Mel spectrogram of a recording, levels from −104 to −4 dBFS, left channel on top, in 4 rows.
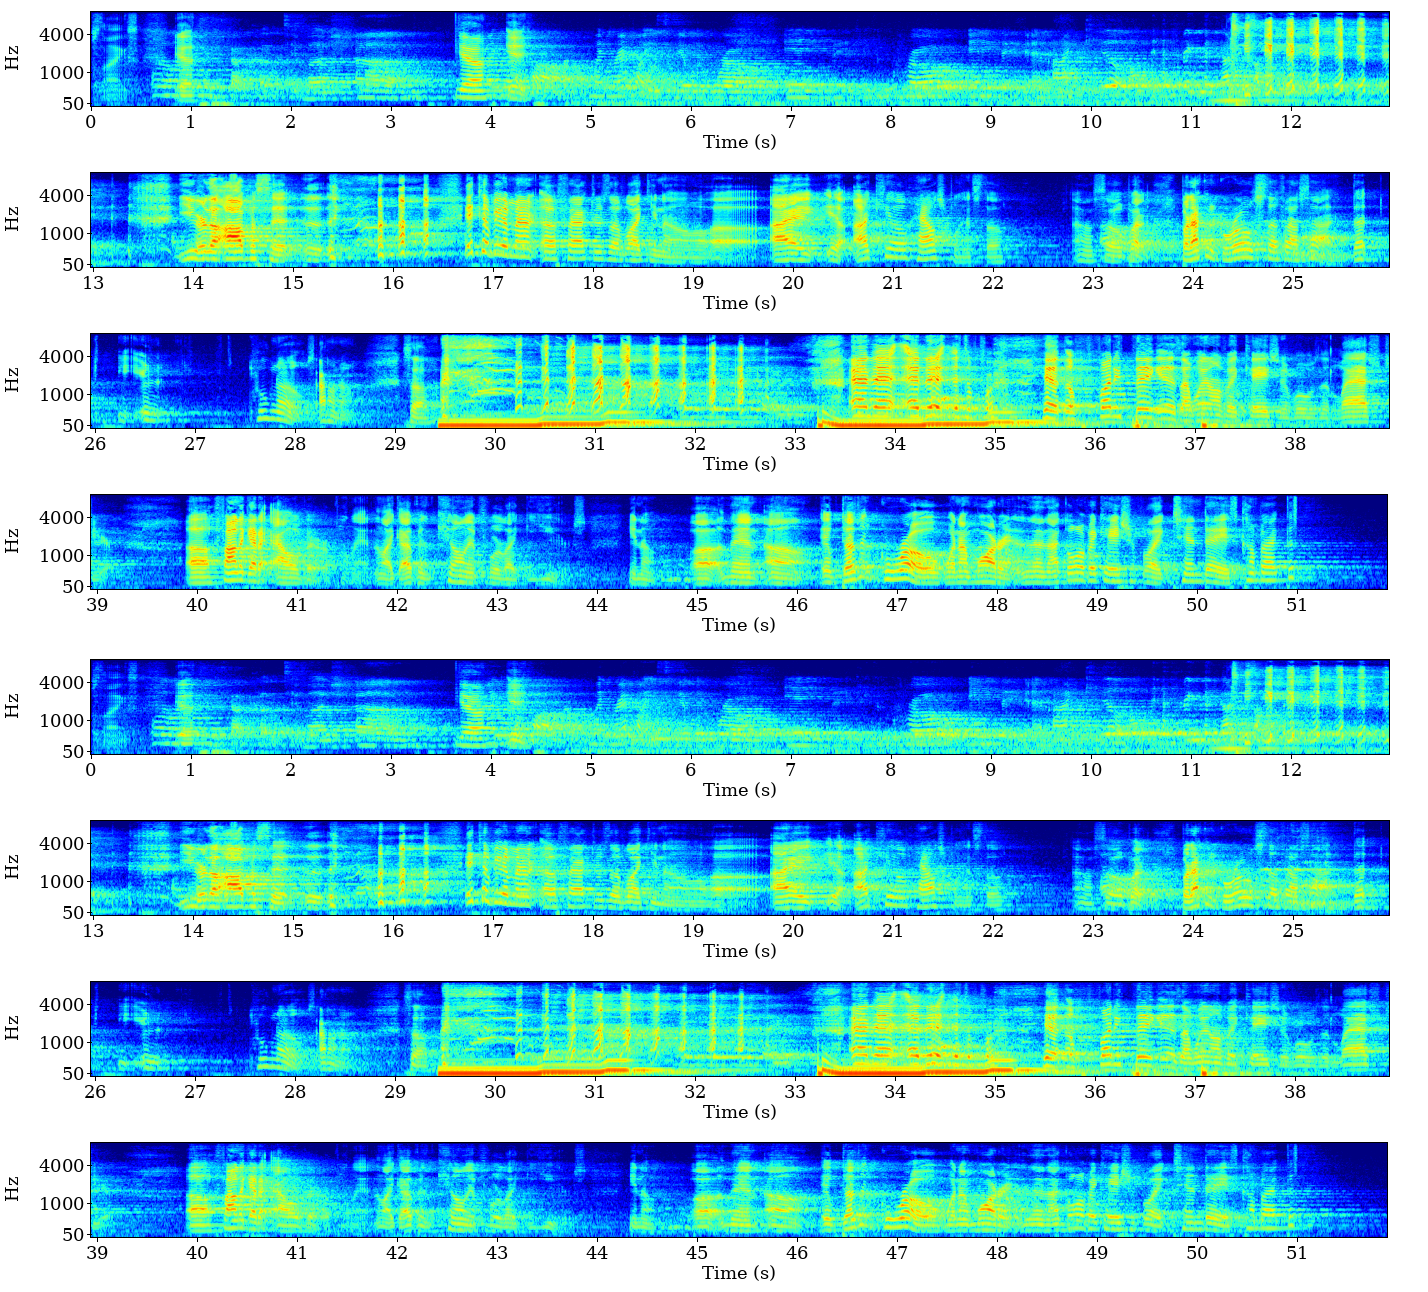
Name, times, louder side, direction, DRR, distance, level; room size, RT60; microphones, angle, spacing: voice 1, 0.0-0.5 0.9-1.0 3.6-4.3 11.5-13.0 13.3-22.1 22.8-23.5 23.9-25.7 26.2-26.6 27.6-32.2 33.2-43.9 44.3-44.6 44.9-51.0, left 4 dB, 65° left, 9 dB, 1.0 m, -34 dB
voice 2, 0.6-3.2 3.9-11.7 13.8-14.3 15.5-15.8 23.1-23.6 30.2-30.8 31.8-32.9 33.5-34.2 34.5-34.6 44.6-45.1, equal, 35° left, -3 dB, 7.5 m, -49 dB
sound 1, 4.7-13.0, right 2 dB, 5° right, 3.9 m, -53 dB
sound 2, 24.7-25.9 33.9-35.2, equal, 35° right, 1.3 m, -47 dB
sound 3, 29.4-31.4 33.2-35.2 37.1-37.2, right 3 dB, 65° right, 0.6 m, -26 dB
30.0 x 12.5 x 9.4 m, 2.5 s
head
